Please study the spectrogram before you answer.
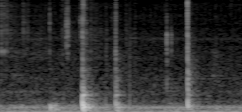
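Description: A utility knife blade scrapes and shaves the cut face of a solid half of a round, multi-colored layered soap ball held in the hand. Repeated short, dry scraping strokes come through as soft crackly ticks with a low body and brief bright hiss. The strokes are spaced irregularly over a quiet low background.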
